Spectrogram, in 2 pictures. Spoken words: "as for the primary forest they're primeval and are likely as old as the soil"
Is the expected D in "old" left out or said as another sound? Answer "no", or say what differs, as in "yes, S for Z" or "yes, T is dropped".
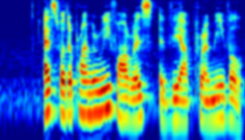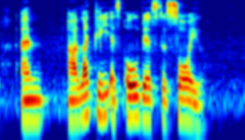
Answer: no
